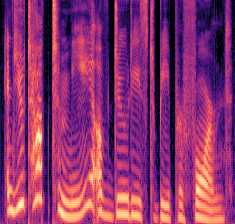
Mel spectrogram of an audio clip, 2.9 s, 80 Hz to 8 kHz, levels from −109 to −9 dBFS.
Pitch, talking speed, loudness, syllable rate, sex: 205 Hz, 205 wpm, -20 LUFS, 4.6 syllables/s, female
